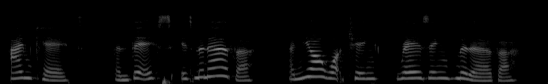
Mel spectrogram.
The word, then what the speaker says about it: Minerva: are wondering it's mi n ER V so Minerva I'm making this video today just to tell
